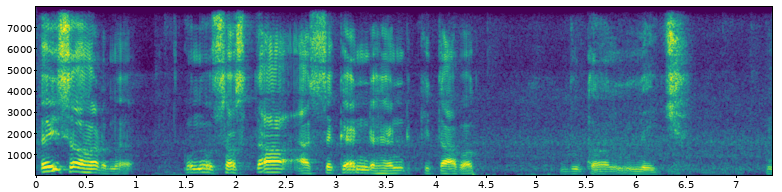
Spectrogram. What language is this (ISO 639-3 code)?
mai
